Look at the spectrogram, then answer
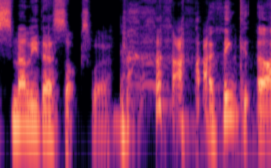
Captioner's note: laughs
